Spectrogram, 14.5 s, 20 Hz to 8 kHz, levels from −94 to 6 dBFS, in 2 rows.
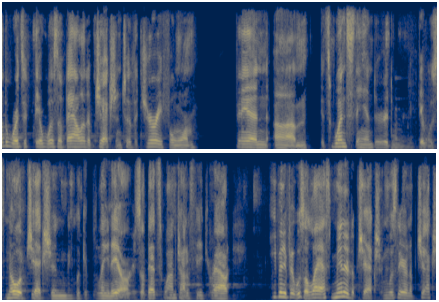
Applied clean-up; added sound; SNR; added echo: neural mask model DeepFilterNet 3.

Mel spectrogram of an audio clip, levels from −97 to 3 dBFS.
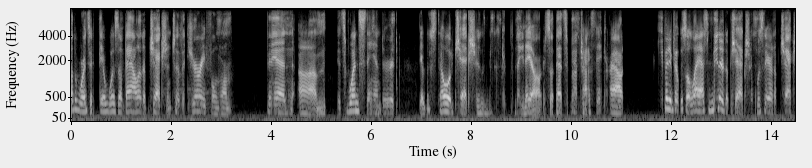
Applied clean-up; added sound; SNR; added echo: neural diffusion model UNIVERSE++.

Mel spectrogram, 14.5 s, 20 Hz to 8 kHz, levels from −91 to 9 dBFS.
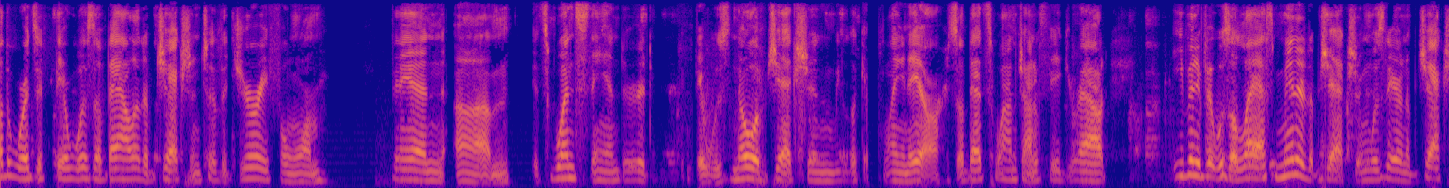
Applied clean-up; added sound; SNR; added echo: none; none; none; none.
